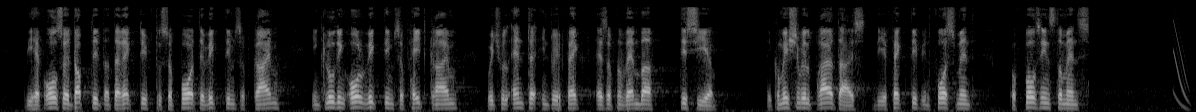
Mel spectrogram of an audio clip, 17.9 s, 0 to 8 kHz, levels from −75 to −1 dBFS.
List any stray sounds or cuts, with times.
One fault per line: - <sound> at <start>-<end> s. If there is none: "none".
- chirp at 17.6-17.9 s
